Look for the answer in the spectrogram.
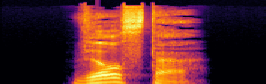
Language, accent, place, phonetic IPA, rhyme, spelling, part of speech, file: German, Germany, Berlin, [ˈvɪʁstɐ], -ɪʁstɐ, wirrster, adjective, De-wirrster.ogg
- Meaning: inflection of wirr: 1. strong/mixed nominative masculine singular superlative degree 2. strong genitive/dative feminine singular superlative degree 3. strong genitive plural superlative degree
